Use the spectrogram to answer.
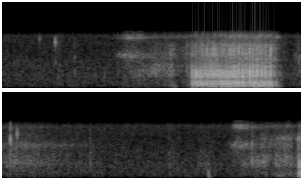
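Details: Adult man (a dad) snoring in sleep: a single loud, rough snore on an in-breath, with quieter breathing noises around it in a small room.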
